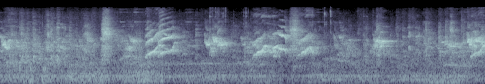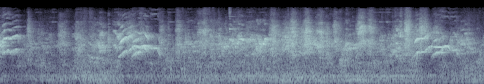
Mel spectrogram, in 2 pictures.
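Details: Hand-reared budgerigar chick, rescued as a baby, calling in grouped squawky chirps with fast rising and falling inflections. Each burst lasts about a second and repeats irregularly throughout.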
